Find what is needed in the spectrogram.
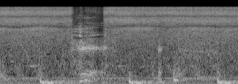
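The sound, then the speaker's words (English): Aerosol can spraying: a loud, steady hiss fills the whole stretch, broken by a few brief low thumps. “Look, here's an aerosol can. Watch this.”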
